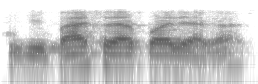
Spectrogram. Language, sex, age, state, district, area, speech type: Hindi, male, 18-30, Bihar, Vaishali, rural, conversation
